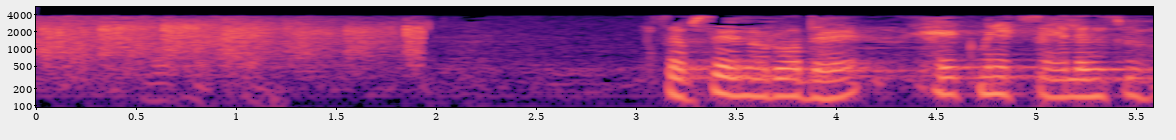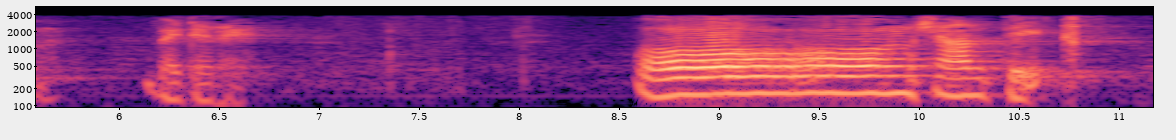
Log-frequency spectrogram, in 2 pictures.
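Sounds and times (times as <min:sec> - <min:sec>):
audience applause welcoming a speaker at a spiritual gathering: 0:00.0 - 0:02.0
speech: 0:03.2 - 0:06.8, 0:08.6 - 0:09.4, 0:10.0 - 0:10.8.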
